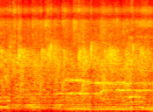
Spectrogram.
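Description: A church congregation applauds as a visiting pastor walks up, steady clapping filling the room from start to finish with a broad crowd wash and some voices mixed in.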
